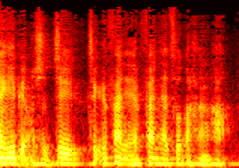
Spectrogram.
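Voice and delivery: normal talking voice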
